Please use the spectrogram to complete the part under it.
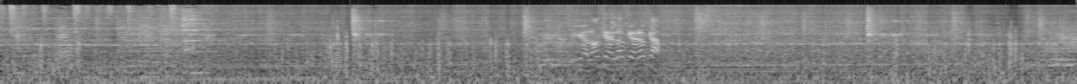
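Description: A motorbike engine hums steadily while riding.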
